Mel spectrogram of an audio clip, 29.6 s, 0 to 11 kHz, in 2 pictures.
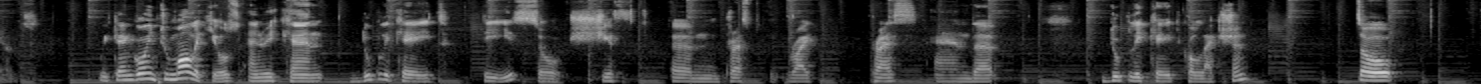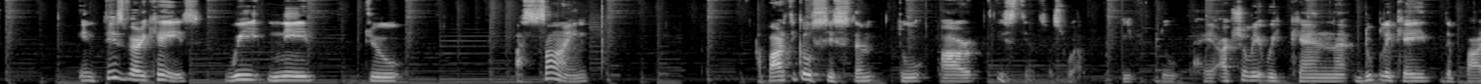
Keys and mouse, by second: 1.2-1.9 drag, 4.5 shift+d, 7.7-12.4 right drag, 12.4 click, 16.5 click, 20.5-22.8 ctrl+middle drag, 22.9 shift+middle click, 23.3 shift+middle click, 26.3 click, 28.0 click, 29.5 click.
